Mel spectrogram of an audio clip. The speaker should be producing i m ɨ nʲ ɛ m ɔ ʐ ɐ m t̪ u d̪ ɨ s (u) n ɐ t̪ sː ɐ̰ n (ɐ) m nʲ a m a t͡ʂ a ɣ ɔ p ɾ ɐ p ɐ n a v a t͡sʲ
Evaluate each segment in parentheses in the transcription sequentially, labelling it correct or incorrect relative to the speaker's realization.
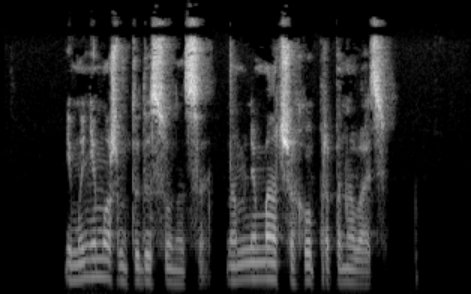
correct, incorrect

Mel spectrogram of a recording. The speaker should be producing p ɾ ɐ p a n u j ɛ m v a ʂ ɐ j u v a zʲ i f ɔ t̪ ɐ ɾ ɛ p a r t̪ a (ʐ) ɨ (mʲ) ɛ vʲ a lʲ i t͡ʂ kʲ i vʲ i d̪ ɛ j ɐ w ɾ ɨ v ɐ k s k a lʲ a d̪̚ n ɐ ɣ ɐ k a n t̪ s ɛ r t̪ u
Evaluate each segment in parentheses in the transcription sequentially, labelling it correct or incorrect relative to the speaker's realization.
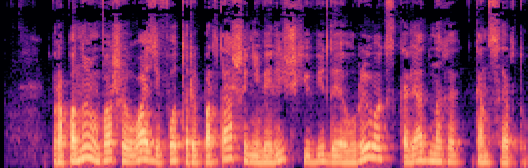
correct, incorrect

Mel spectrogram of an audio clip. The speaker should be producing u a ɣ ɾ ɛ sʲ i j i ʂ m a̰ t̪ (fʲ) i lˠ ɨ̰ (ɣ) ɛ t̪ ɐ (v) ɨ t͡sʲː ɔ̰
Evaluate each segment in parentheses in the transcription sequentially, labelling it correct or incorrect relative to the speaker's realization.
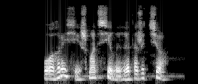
incorrect, correct, incorrect

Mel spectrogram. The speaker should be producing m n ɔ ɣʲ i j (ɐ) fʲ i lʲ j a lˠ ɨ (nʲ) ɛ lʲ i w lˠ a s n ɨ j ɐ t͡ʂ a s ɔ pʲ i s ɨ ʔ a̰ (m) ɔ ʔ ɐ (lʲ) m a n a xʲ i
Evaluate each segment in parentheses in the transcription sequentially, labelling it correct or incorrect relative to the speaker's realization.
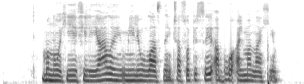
correct, incorrect, incorrect, correct

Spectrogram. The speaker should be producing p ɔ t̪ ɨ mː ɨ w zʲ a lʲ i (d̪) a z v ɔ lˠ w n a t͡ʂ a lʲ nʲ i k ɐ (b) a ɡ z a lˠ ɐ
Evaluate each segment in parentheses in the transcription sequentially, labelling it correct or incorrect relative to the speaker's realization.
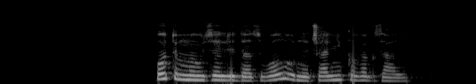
correct, incorrect

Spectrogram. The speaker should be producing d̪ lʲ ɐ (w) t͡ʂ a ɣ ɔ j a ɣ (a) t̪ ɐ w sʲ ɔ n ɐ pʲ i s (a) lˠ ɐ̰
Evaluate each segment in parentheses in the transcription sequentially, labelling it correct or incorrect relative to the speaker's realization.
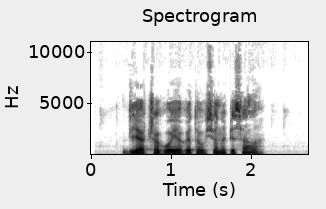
incorrect, incorrect, correct

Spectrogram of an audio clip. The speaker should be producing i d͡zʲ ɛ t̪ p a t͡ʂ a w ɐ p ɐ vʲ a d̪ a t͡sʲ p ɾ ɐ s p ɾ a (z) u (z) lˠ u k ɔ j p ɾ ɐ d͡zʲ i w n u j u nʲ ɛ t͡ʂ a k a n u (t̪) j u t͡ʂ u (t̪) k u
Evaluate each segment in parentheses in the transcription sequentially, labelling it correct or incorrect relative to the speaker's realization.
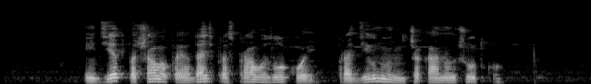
incorrect, correct, incorrect, correct

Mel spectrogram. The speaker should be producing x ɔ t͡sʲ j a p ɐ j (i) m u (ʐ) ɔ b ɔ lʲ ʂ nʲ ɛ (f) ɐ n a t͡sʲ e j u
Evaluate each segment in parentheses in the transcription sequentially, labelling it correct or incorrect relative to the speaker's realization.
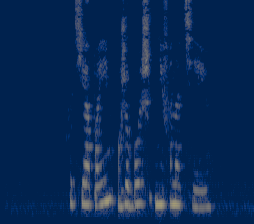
correct, correct, correct

